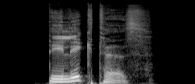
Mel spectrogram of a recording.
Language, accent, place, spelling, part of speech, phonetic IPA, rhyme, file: German, Germany, Berlin, Deliktes, noun, [deˈlɪktəs], -ɪktəs, De-Deliktes.ogg
- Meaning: genitive singular of Delikt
